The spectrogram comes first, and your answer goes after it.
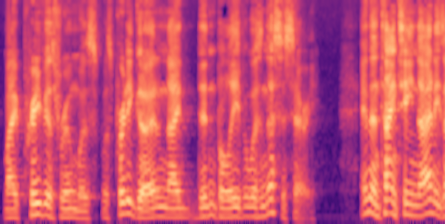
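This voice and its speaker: A middle-aged man narrating a hi-fi vlog in a conversational, measured, explanatory way. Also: mid-range voice, echoey room. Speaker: hi-fi YouTuber. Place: indoors in a home room.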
